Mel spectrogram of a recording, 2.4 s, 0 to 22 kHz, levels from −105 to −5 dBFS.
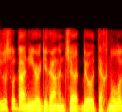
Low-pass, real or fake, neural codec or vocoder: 7.2 kHz; fake; codec, 16 kHz, 1 kbps, FreqCodec, larger model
